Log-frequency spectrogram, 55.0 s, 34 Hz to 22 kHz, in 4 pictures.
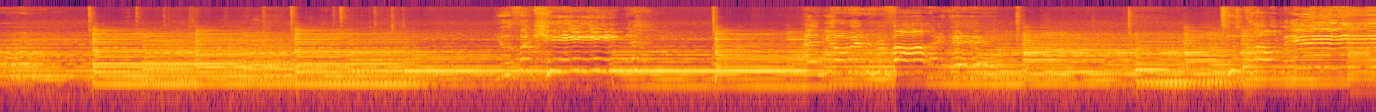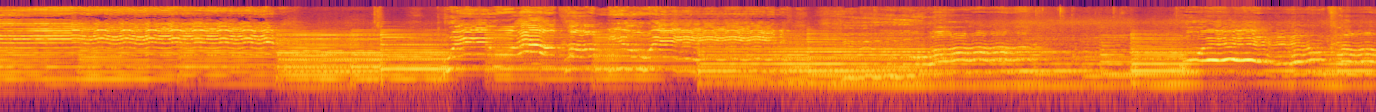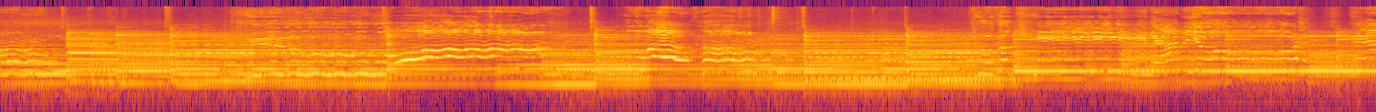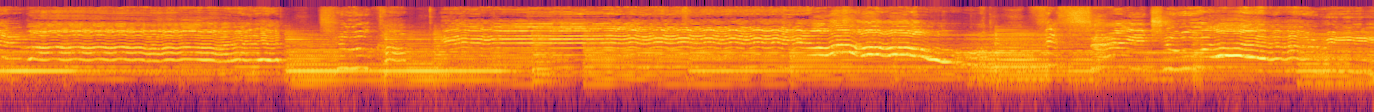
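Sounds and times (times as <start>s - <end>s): woman singing gospel: 5.0s - 6.6s, 8.0s - 10.4s, 12.2s - 17.2s, 18.2s - 24.6s, 25.5s - 28.5s, 29.9s - 35.3s, 37.2s - 55.0s.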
